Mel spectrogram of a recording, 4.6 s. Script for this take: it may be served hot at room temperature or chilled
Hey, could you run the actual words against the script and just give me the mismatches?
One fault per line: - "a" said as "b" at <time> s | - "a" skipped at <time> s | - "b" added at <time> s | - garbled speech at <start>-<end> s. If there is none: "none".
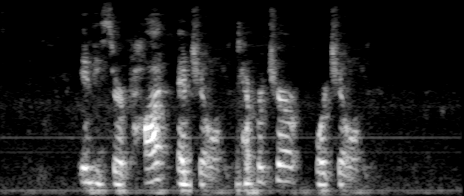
- "may" skipped at 1.0 s
- "room" said as "chilled" at 1.9 s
